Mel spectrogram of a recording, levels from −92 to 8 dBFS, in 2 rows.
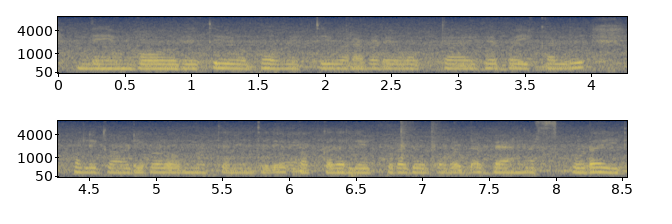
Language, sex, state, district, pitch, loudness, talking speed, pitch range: Kannada, female, Karnataka, Chamarajanagar, 195 Hz, -17 LUFS, 135 wpm, 185-200 Hz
